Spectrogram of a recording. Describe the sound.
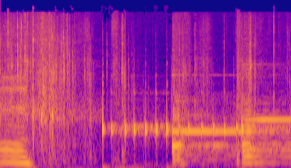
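Papers rustle and crinkle in a quick burst of handling as a person sorts papers looking for the next news item, with a steady tone and a voice audible around them.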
